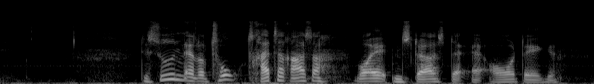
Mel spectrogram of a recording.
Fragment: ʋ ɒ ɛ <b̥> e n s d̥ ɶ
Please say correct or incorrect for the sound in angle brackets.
incorrect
